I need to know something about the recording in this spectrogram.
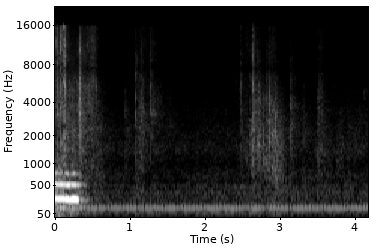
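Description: Paper rustles and crinkles as a transfer sheet is peeled away.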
